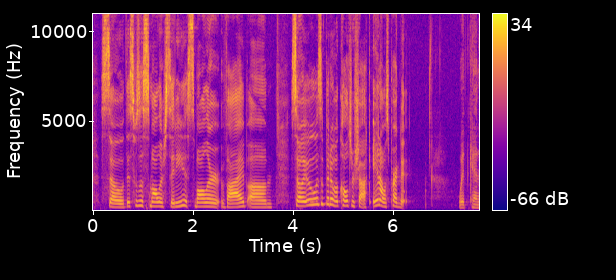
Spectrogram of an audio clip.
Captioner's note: none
